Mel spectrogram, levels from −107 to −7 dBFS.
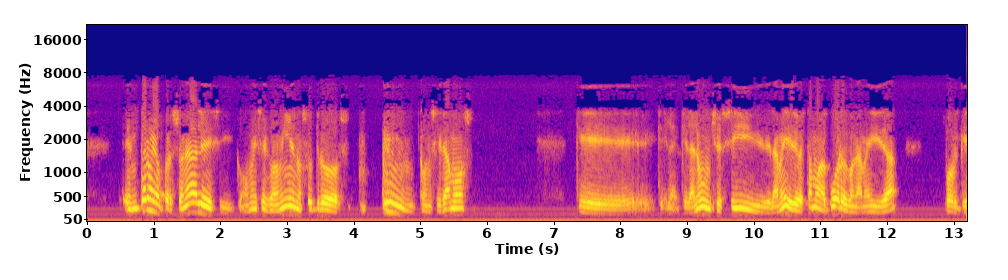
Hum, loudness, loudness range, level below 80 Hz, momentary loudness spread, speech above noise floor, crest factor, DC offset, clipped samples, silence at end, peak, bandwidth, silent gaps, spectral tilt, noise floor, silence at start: none; -13 LUFS; 5 LU; -58 dBFS; 14 LU; 41 dB; 14 dB; 0.8%; under 0.1%; 0 s; 0 dBFS; 7 kHz; none; -6.5 dB/octave; -53 dBFS; 0.55 s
